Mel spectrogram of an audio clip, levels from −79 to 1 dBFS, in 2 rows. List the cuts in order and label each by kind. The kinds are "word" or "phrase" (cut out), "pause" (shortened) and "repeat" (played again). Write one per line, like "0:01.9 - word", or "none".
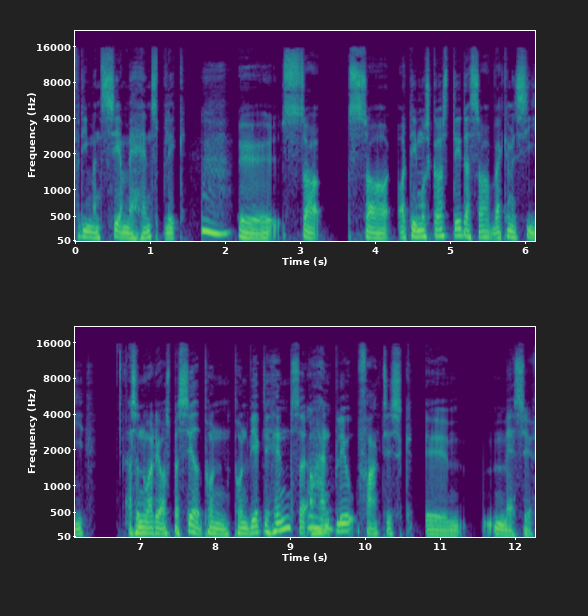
none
